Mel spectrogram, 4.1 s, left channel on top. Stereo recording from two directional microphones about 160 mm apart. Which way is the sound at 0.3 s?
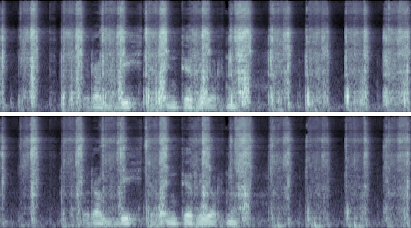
15° left (ahead or behind).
